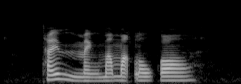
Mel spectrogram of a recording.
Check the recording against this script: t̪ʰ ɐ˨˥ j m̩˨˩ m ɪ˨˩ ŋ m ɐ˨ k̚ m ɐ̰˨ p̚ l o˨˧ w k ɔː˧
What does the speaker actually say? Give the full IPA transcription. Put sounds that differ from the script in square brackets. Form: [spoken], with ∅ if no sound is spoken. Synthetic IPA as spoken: t̪ʰ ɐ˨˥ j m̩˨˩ m ɪ˨˩ ŋ m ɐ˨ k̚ m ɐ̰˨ [k̚] l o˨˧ w k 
